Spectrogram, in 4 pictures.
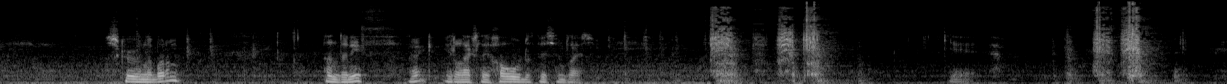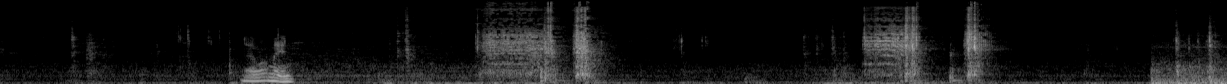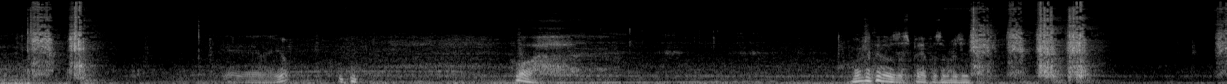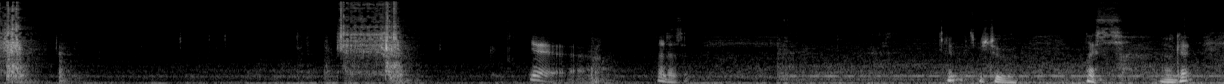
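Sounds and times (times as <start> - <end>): drill driving a screw: 7.1 - 8.4, 17.0 - 18.4, 20.9 - 22.2, 24.8 - 25.5, 34.3 - 35.5, 36.7 - 37.2, 40.2 - 41.0.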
